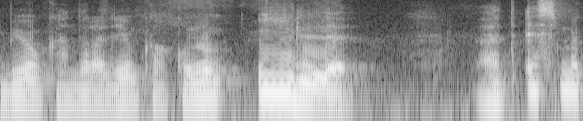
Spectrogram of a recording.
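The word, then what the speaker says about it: ils: كنهضر عليهم كنقول لهم إيل. هاد اسم ما كتنطقش ولكن كتكتب. ردوا بالكم، هاد اسم ما كتنطقش ولكن كتكتب إيل.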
